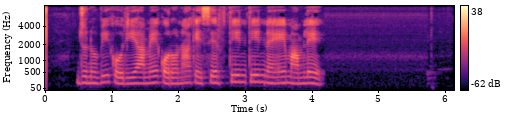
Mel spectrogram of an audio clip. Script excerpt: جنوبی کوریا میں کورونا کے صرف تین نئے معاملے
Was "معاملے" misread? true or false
false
